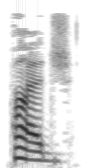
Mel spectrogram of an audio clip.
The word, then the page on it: pudge: British English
